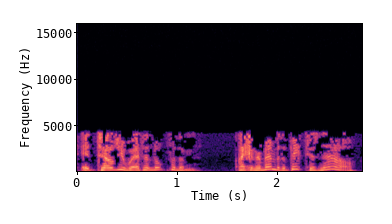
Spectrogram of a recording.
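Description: A naive, fussy tourist, lifted high and prim, as a male reader puts him on. He talks with earnest insistence through a husky voice. The sound is narrow and phone-like, dry with no room. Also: expressive, fast talker, dry recording. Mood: eager.

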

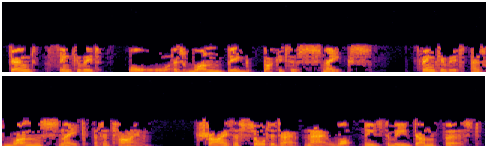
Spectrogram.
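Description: A man voicing a weary, gruff middle-aged police commander with a sardonic edge. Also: on the low side, very animated, measured pace, no echo, phone-quality sound, full character voice.

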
